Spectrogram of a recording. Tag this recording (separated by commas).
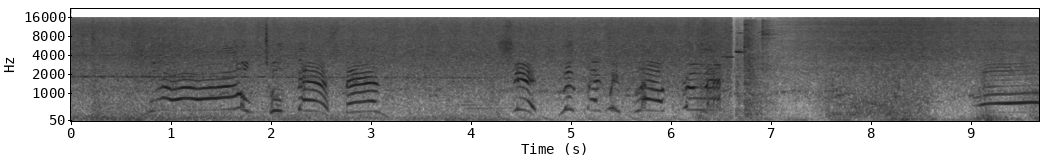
inside a large room or hall, Speech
